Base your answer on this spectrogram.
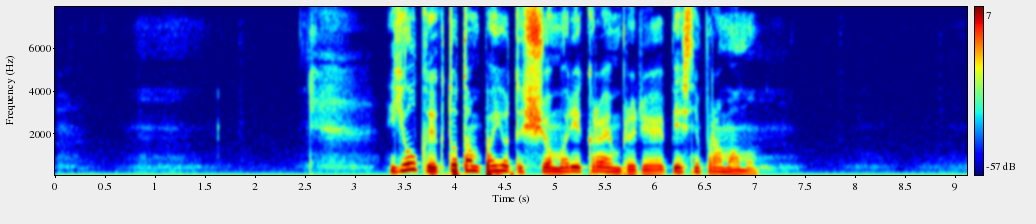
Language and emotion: Russian, neutral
